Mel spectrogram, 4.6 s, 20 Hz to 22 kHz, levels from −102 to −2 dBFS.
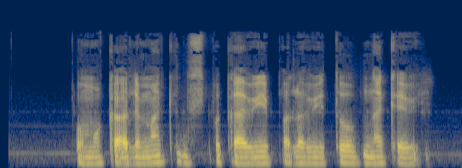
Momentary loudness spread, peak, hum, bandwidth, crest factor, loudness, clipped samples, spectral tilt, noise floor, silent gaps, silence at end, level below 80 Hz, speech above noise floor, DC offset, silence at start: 11 LU; -4 dBFS; none; 11 kHz; 20 dB; -24 LUFS; under 0.1%; -5.5 dB/octave; -59 dBFS; none; 0.4 s; -60 dBFS; 36 dB; under 0.1%; 0.75 s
